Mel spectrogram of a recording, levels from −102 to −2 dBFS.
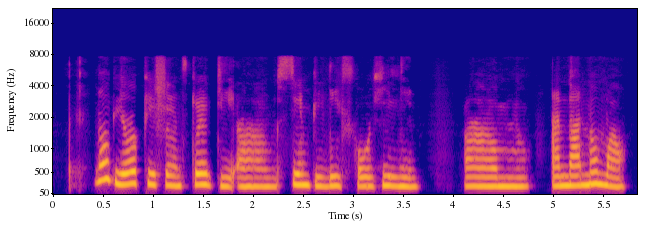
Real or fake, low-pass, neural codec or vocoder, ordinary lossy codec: fake; none; codec, 16 kHz, 1 kbps, FreqCodec, larger model; none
